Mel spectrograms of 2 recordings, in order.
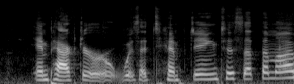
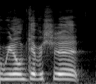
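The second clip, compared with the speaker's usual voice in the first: loud dismissal; 2 semitones higher, 9 dB louder than usual. Retold or imitated.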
